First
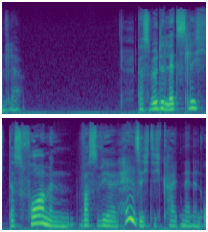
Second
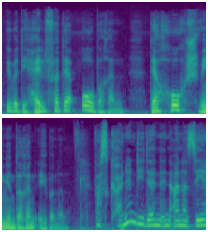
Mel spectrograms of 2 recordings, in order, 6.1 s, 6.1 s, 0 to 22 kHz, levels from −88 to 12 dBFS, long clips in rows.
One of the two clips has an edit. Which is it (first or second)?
first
